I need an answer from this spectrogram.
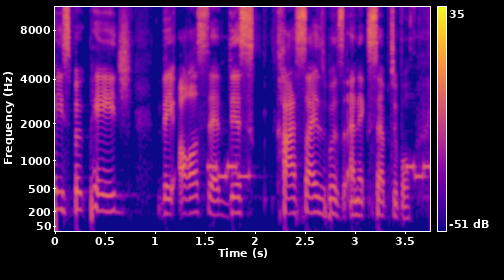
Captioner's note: timer trills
